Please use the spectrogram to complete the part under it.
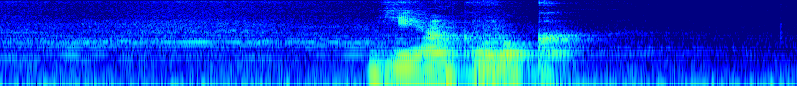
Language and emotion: Russian, neutral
